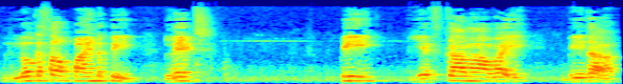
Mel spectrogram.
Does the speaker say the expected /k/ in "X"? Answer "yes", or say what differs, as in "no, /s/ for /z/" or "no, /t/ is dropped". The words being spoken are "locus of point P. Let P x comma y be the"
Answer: no, /k/ is dropped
